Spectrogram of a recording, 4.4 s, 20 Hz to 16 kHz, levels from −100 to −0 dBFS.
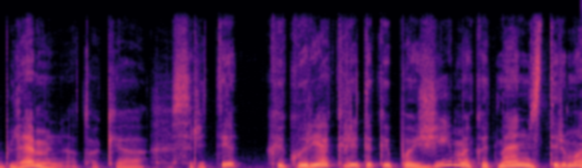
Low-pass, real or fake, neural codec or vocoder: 14.4 kHz; real; none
